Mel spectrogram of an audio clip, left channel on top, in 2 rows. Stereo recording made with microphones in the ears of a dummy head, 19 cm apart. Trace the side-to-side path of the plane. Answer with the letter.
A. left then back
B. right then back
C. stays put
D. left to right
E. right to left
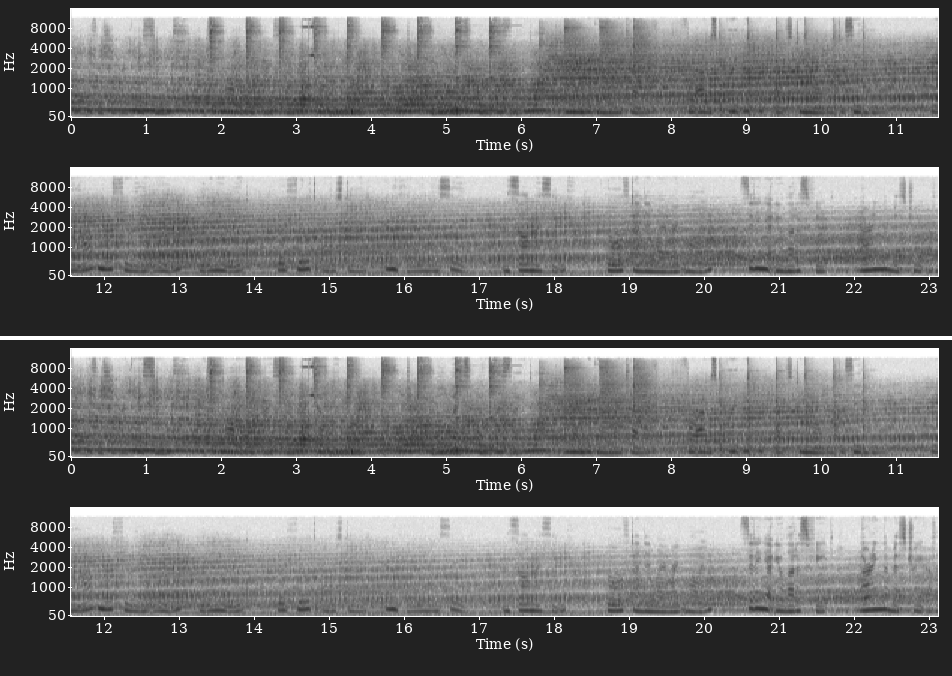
E.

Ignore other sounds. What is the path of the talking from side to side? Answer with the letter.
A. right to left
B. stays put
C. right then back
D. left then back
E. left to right
D.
